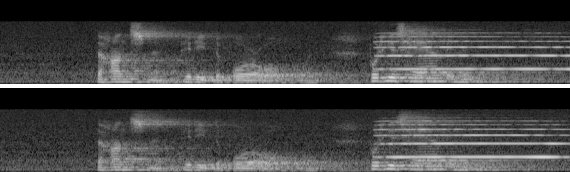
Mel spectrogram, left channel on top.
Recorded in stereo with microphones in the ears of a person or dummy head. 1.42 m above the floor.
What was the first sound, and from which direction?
A man speaking, 15° left (ahead or behind).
